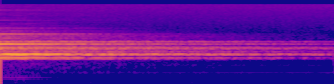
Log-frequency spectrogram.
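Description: Dave Smith Instruments Tetra analog synthesizer patch: a held chord of several steady tones fading slowly away, the release tail of the last notes with a little added reverb.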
